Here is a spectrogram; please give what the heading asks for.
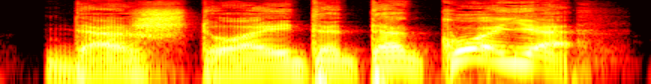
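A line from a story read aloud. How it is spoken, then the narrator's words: Roared. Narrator (Russian): взревел Корняш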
